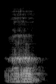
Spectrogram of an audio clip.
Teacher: Esta es lengua hebrea, supongo que lo que se escucha, ustedes pueden escuchar inmediatamente que hay muchos sonidos que llegan de la garganta porque pronunciamos la R, no con la lengua como los hispanohablantes, sino con la garganta, un poquito parecido a la R francesa, pero la R francesa es más profunda, y la R hebrea no es tan profunda, es R, algo así más o menos. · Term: R con la garganta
